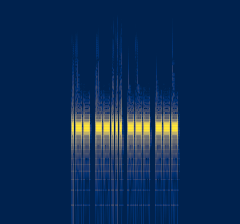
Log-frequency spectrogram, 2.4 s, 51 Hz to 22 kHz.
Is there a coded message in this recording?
Yes: Morse code from 0.7 to 1.8 s, heard as a keyed tone, about 57 wpm, 700 Hz. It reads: W7OO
